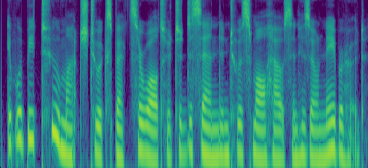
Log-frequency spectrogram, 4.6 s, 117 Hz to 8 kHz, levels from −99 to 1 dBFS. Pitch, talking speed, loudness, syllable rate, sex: 170 Hz, 250 wpm, -21 LUFS, 5.9 syllables/s, female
